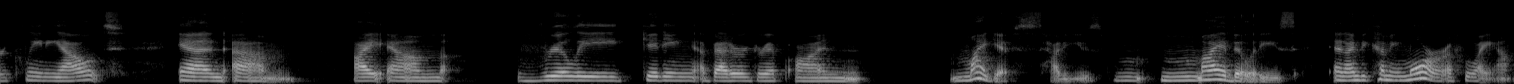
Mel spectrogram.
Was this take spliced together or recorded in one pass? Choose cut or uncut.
cut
